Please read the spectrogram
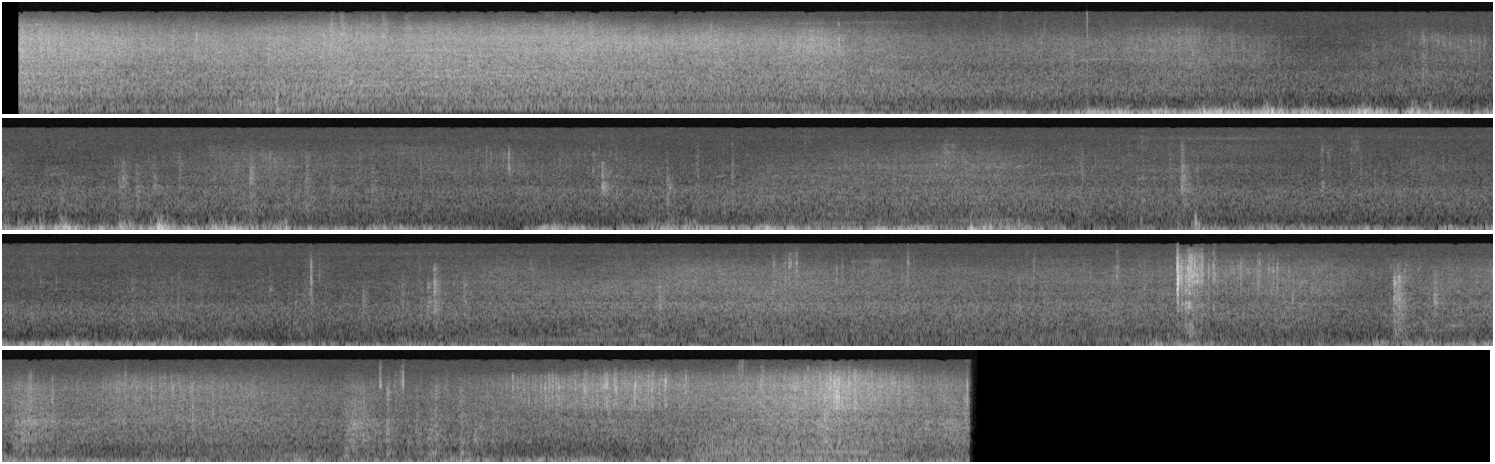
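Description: Pickup truck engine running and revving at low speed, with heavy wind buffeting on the microphone that is loudest in the first third. The engine pitch rises near the end, then the sound cuts off suddenly.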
